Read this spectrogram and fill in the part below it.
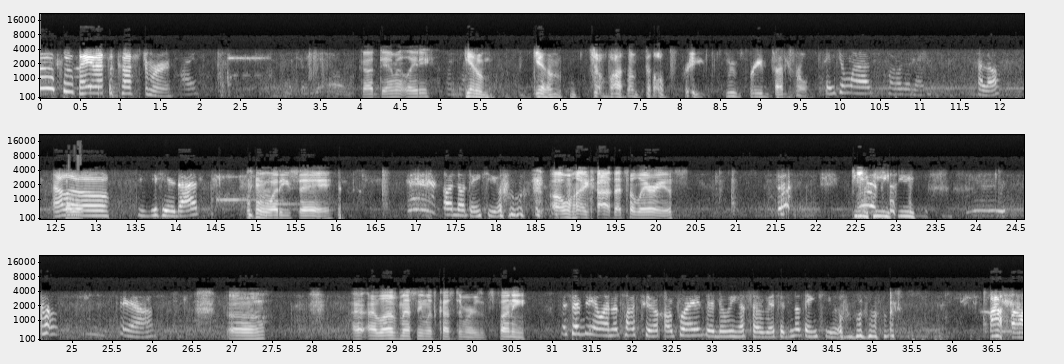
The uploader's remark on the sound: Prank Phone Calls Collection. Convenience store survey - really amused employee. From archive.org.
